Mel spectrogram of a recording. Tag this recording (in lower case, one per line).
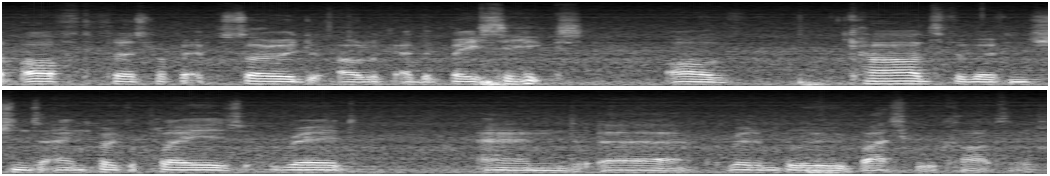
speech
